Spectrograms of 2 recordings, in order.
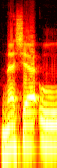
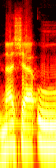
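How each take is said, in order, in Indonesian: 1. Vokal pertama pendek, berakhir dengan u panjang. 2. Vokal pertama pendek, berakhir dengan u panjang.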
